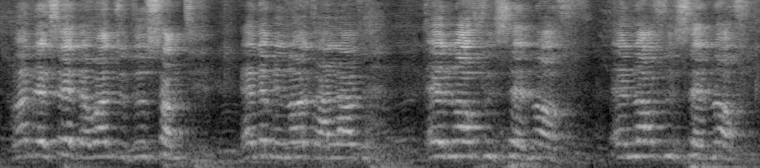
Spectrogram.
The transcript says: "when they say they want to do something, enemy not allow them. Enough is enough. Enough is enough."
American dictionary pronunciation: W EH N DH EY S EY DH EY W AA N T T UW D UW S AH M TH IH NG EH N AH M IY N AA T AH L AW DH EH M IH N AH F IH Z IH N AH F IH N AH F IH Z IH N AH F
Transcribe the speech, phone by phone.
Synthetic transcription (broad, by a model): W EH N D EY S EY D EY W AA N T T UW D UW S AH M T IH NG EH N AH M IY N AA T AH L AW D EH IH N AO F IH S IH N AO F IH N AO F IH S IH N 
